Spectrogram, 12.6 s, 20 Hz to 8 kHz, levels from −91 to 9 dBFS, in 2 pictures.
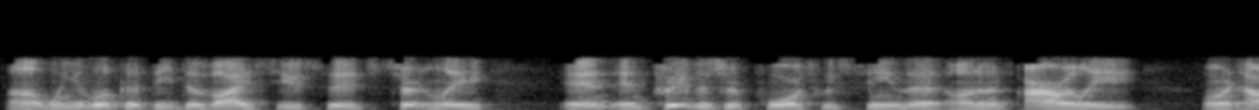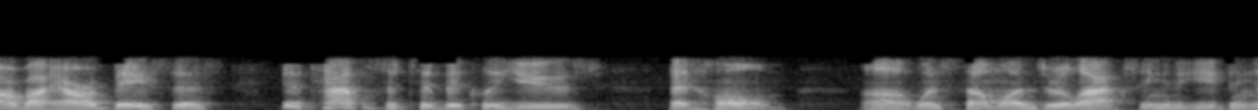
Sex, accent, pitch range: male, American, 105-140 Hz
